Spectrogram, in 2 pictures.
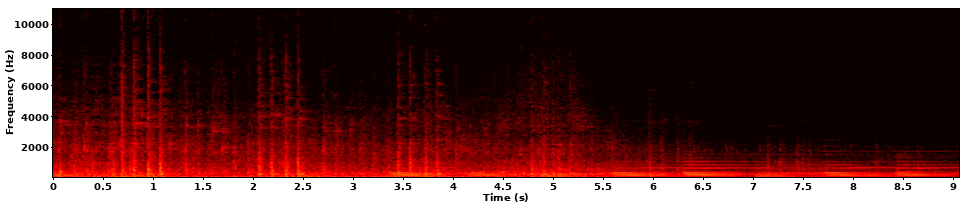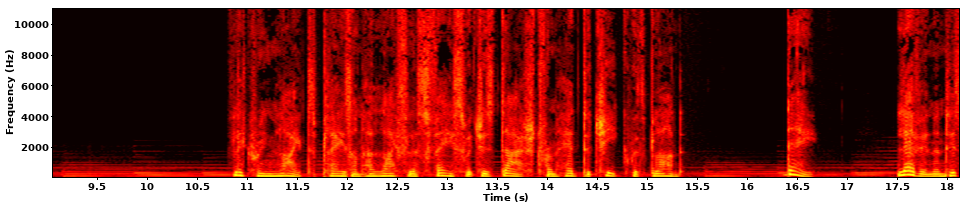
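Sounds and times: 
train wheels rumbling and clattering over the rails: 0.0s - 8.4s
speech: 10.9s - 15.4s, 16.4s - 16.8s, 17.5s - 18.1s.

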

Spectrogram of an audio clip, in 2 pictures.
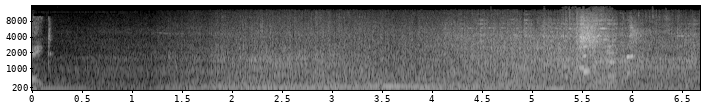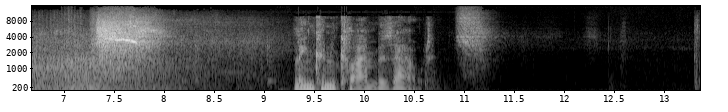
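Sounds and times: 
heavy truck rig engine rumble: 0.0s - 9.5s
truck air brake hiss: 7.3s - 8.1s, 10.9s - 11.5s
speech: 9.3s - 11.1s.

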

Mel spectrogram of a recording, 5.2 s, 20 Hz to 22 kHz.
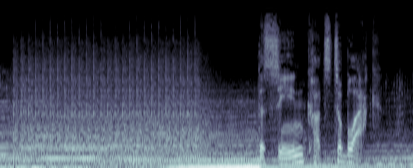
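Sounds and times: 
twin-barrel turret guns firing: 0.1s - 2.9s
speech: 3.3s - 4.8s.

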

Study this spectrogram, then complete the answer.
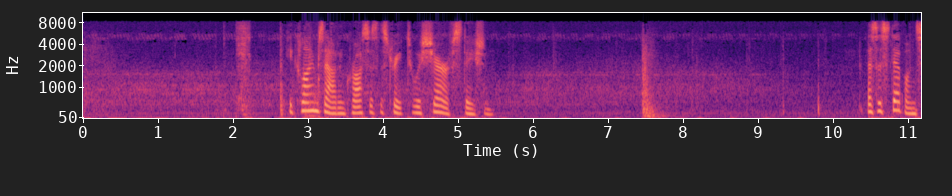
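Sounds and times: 
insect-like chirping: 0.0s - 11.1s
speech: 2.8s - 5.6s, 10.5s - 11.1s
front door of a sheriff's station opening: 7.4s - 7.9s.

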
